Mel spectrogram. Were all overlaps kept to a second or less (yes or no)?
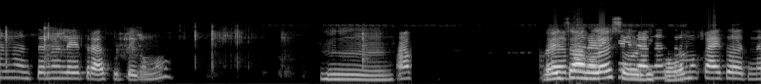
no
